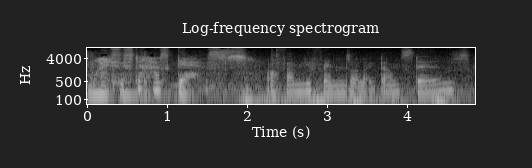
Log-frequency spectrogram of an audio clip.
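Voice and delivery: slow soft whisper. Real, not acted. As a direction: hush so guests don't hear. Guests downstairs, keeping quiet.

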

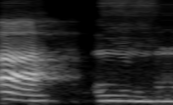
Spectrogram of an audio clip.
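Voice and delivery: short "uh", then one separate z; sounded out. Shown as a demonstration. Teacher demonstrates short U and one Z, sounded out. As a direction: sound out "uh, z" in pieces. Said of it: "I have the short U sound".

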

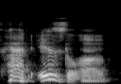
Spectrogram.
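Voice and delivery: put-on young man overjoyed at the thought; cried out. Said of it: "cried Alan".

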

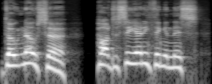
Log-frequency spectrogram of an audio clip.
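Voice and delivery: high, loud voice of a nervous northern soldier; rough soldier Dirk. Acted. Dirk reports to his commander Morgrig, high anxious soldier voice. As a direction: answer your commander, anxious and eager.

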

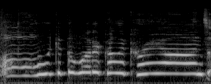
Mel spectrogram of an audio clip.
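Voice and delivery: very high, thrilled squeal; excited squeal. Real, not acted. Crafter seeing watercolor crayons inside, excited squeal. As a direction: squeal with delight over a treasure. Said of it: "totally gets me excited".

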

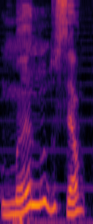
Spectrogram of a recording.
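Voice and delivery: stunned, drawn out. Real, not acted. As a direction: stretch the words, still in shock. Recovering from the scare. (arrastado, em choque)

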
